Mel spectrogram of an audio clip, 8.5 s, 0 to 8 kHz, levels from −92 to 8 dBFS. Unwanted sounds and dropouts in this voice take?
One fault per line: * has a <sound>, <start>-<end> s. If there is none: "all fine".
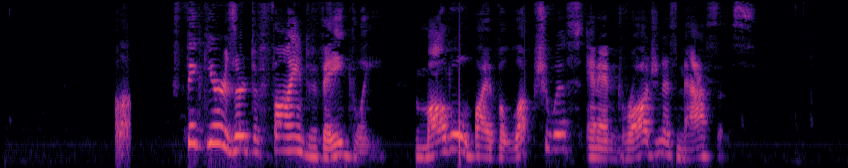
* has a laugh, 1.1-1.3 s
